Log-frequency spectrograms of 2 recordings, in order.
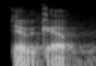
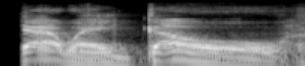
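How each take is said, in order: First: Said in the usual way. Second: Slow, relieved payoff line; slow drawn-out satisfaction. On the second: Real, not acted. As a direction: stretch out "There we go" slowly and louder. Says it twice, second drawn out.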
